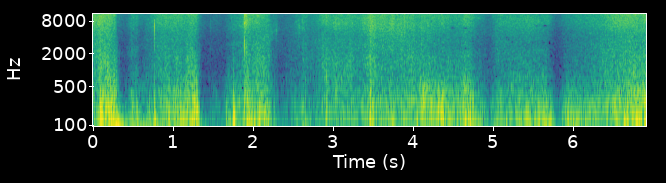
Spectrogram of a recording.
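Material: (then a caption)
Synthetic fur. Long chrome nails scratch and rub a fluffy grey synthetic fur windscreen on a Blue Yeti microphone from both sides and grip its top. The result is a deep, muffled rumbling and whooshing that swells and drops in uneven bursts, with almost no bright detail.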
